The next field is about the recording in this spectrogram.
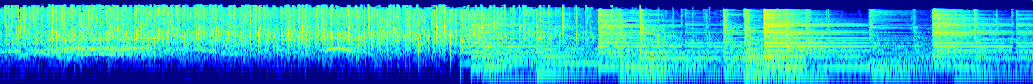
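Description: An audience applauds a performer at a comedy quiz show, with steady dense clapping for about four and a half seconds before music begins and carries on to the end.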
